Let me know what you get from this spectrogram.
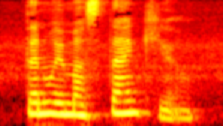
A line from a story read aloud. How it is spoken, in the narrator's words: Taylor says smoothly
